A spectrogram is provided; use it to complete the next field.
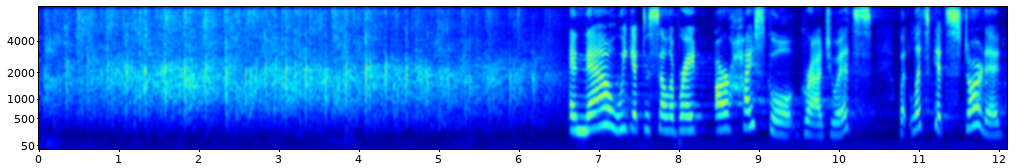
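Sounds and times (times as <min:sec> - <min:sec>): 
audience applause for graduates: 0:00.0 - 0:06.5
speech: 0:06.6 - 0:12.0.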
